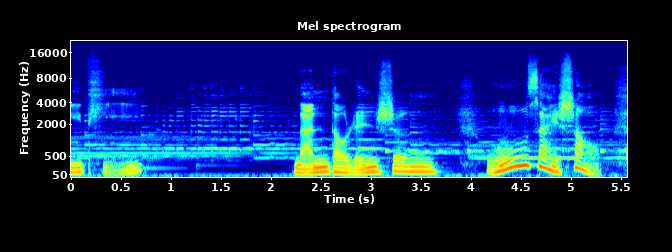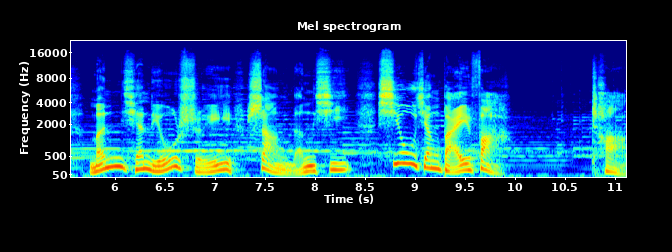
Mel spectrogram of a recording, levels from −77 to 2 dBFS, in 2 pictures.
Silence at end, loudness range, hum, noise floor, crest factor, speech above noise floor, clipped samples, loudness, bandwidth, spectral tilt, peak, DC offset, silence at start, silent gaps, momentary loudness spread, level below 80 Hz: 0 s; 6 LU; none; -44 dBFS; 20 dB; 24 dB; under 0.1%; -19 LUFS; 17 kHz; -5 dB/octave; 0 dBFS; under 0.1%; 0 s; none; 18 LU; -42 dBFS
